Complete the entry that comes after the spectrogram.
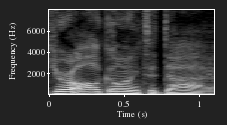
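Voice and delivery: put-on seductive, sexy, sultry radio announcer voice. Retelling a woman's radio broadcasts to American servicemen, imitating a sexy radio voice. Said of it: "she had like a very like sexy radio voice".

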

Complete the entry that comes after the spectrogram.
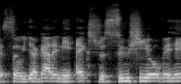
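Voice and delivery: really aggressive, confrontational, high-pitched delivery. Recounting how they take up space when they go there, retelling an aggressive question. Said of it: "I say it really aggressively".

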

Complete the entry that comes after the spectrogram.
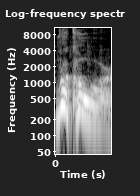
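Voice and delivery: loud, aggressive, over-enunciated monster-truck announcer bark. Saying record when going live, monster truck announcer voice. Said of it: "like the monster truck guy, record. Sometimes it just comes out really aggressive".

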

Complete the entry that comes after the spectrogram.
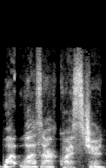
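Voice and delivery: hushed, quiet whisper. Looking at Maypri and Keela while asking them something, whispering. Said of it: "just sort of whispering".

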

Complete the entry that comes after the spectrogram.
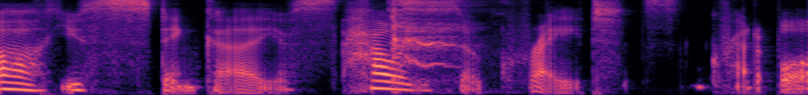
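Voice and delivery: whispered, breathy, gushing put-on Australian accent. Acting out a character's compliments in a movie recap: australian accent. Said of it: "I'm doing Australian accent now".

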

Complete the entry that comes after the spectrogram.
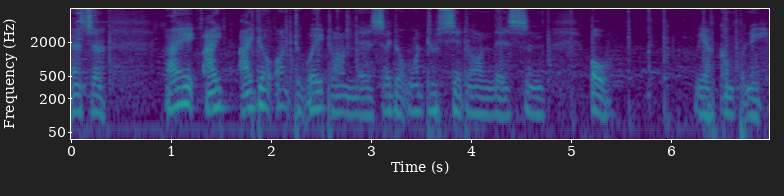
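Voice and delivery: hushed voice. Game master voices a character who spots the player, in a lowered voice. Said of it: "he lowers his voice a little bit more".

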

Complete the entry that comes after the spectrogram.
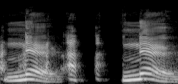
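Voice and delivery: drawn-out sarcastic, withering no with a laugh.

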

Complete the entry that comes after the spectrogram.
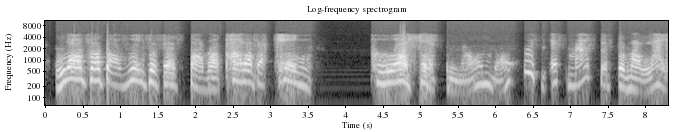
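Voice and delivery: put-on fantasy creature voice. Leaving a call-in message as Smeagol: Smeagol voice. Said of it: "Smeagol kinda sounded like a, a Smeagol Pablo at the end there".

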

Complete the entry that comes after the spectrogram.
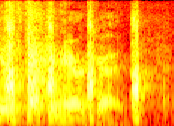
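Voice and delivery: put-on blunt, curt-sounding delivery. Retelling a blunt order from the speaker's wife: imitating wife's blunt order. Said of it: "She said it just like that".

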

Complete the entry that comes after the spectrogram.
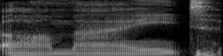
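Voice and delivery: very soft, quiet, passive-aggressive pitying voice. Retelling what comics said out the front of the town hall: imitating a passive-aggressive tone. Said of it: "that passive-aggressive".

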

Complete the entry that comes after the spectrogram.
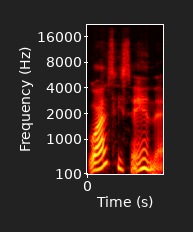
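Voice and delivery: plain

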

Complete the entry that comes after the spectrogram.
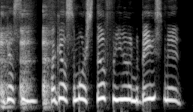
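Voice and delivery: very high, pushed-up cartoon voice. Joining in quoting the Family Guy character: Herbert voice. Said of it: "Yeah, Herbert".

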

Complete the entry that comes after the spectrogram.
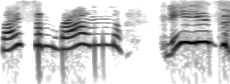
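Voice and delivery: very high, slow, silly put-on old-lady voice. Recalling watching a movie, both making voices together: silly old-lady voice. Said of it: "making the silliest like old lady voices".

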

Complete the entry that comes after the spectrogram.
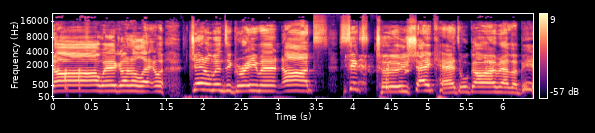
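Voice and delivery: put-on Canadian accent, curling-club style. Mocking polite curlers, mock Canadian curler voice. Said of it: "None of this Canadian".

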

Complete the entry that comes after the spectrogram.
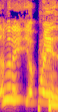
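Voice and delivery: zombie voice pitched very high. Retelling how a friend rolled up his eyes and acted: imitating a friend doing a zombie. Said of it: "my friend would roll up his eyes and starts".

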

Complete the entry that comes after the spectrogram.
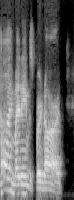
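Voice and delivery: clear, projected, announcing voice. Retelling a young boy introducing himself to a crowded room, retelling a loud greeting. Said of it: "And in a loud voice".

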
